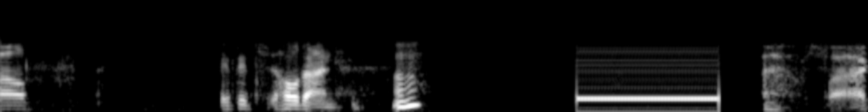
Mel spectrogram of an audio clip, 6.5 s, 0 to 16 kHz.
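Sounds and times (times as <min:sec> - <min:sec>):
speech: 0:01.7 - 0:03.2
telephone ringback tone on an unanswered call: 0:04.3 - 0:05.4.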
